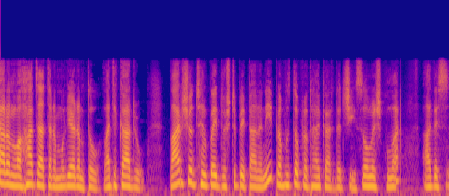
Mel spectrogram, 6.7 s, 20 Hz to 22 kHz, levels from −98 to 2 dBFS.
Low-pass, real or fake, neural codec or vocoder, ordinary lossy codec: 7.2 kHz; fake; codec, 16 kHz, 0.5 kbps, FunCodec, trained on LibriTTS, 25 frames a second; none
